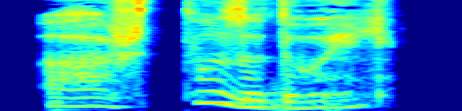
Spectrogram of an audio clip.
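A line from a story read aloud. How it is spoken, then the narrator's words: Fearful mumble. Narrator (Russian): промямлила я, в страхе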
